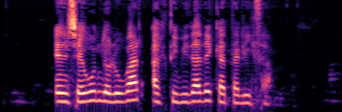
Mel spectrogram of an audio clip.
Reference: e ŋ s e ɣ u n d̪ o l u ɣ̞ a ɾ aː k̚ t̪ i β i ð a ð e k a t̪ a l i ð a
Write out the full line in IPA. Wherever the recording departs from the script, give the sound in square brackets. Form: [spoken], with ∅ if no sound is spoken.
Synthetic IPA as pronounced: e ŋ s e ɣ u n d̪ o l u ɣ̞ a ɾ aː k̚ t̪ i β i ð a ð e k a t̪ a l i [θ] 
